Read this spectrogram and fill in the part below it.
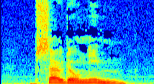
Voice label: "pseudoniem", Dutch

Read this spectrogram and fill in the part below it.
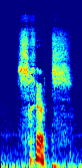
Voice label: "scherts", Dutch

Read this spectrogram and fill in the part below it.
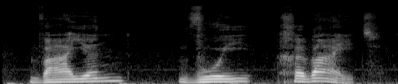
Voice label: waaien woei gewaaid, Dutch

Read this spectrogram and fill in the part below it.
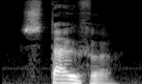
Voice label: "stuiver", Dutch; 'nickel.'

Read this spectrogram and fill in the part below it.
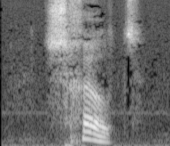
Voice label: "schuld", Dutch

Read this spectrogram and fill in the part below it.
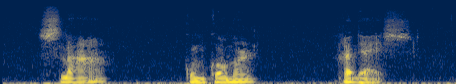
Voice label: "sla", Dutch

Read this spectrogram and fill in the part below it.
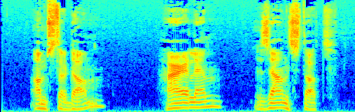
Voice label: Amsterdam, Dutch

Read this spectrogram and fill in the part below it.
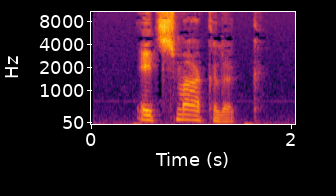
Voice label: "eet smakelijk", Dutch

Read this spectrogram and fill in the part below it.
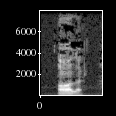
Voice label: "Ale", Dutch

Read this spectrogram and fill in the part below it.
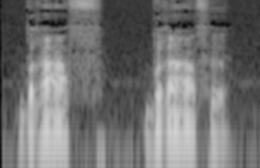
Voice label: braaf brave, Dutch

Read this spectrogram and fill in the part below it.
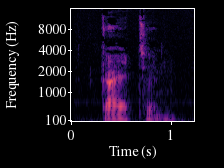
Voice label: "kaarten", Dutch

